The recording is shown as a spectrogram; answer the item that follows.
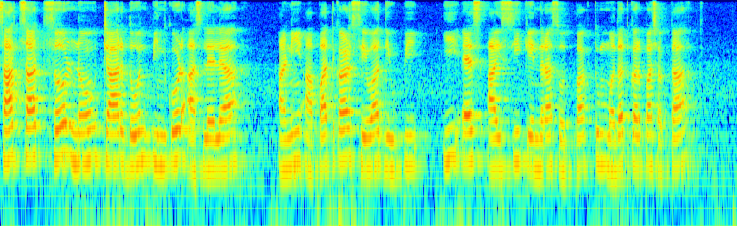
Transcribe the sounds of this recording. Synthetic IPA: sat̪sat̪səɾnəwt͡ɕaɾd̪onpinkoɽəsleljaː | ɽ̃iʔapat̪kaɭseʋad̪iwpiː | esajsikend̪ɾasod̪ʱpakt̪umːəd̪ət̪kəɾpaɕəkt̪a

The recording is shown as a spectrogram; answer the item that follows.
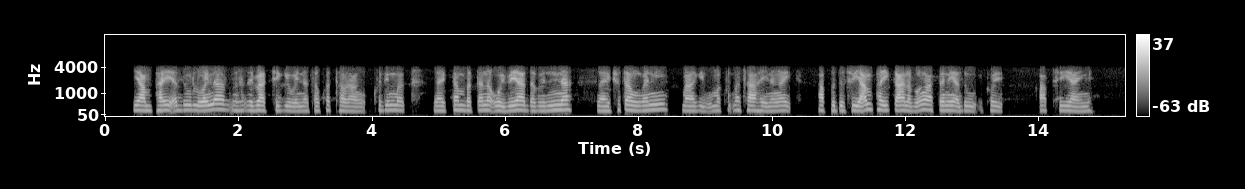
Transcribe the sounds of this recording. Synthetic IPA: jampʰajɐdulojnɐlajbak̚siɡiojnɐsawkʰɐtʰːawɾaŋkʰudiŋmɐk̚ | lajk̚tambɐtanɐojbɐjadɐbɐninɐ | lajk̚sutaŋɡani | maɡimɐkʰut̚mɐsaɦajnɐŋaj | hap̚udusujampʰajkanɐbɐŋak̚tɐniɐduikʰoj | kʰap̚sijajni

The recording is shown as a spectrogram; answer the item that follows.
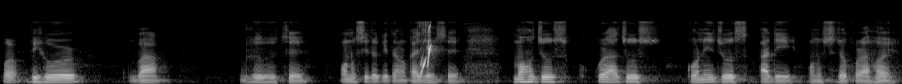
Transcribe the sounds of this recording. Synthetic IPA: pɔbiɦuɹ | ba | biɦuɦojsɛ | onustʰitɔkitamkajzɔɦojsɛmɔɦɔzuskuɹazus | kɔnizusadionustʰitɔkɔɹaɦɔj

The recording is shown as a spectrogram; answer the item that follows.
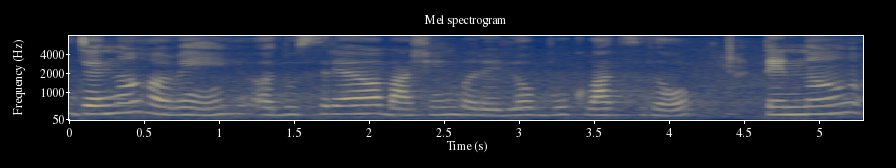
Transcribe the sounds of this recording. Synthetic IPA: d͡ʑɛnːaɦaʋẽd̪usɾjabʱaɕinbəɾelɔbukʋat͡slɔ | t̪ɛnːa

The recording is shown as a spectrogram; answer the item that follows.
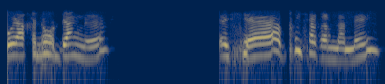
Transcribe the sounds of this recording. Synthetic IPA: ɔjakʰanɯhɔdaŋnɯ | esepʰɯjsaɡanːanɯj

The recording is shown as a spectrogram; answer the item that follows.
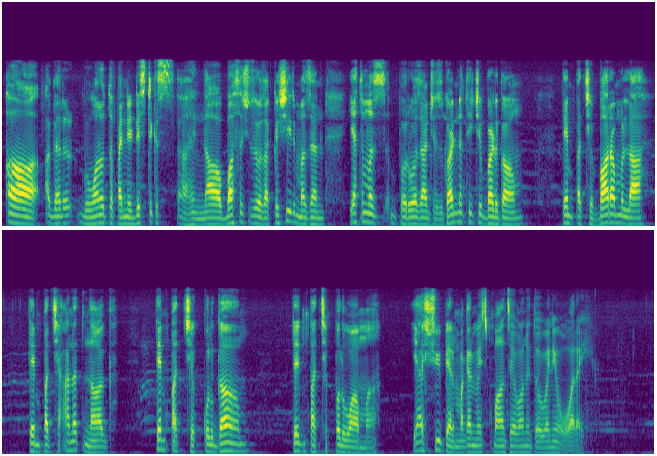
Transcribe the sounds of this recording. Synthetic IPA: aːɐɡɐɾbuʋaːnot̪opɐnːiɖisʈɾiksɦinaːwbɐsɐʃusɾoːzaːkɐʃiːɾmɐzɐn | jɐt̪ʰmɐzbɾoːzãːnt͡ʃʰisɡɐɖnɐt̪ʰit͡ʃʰibɐɽɡaːm | t̪empɐt̪̚t͡ʃʰibaːɾamulːa | t̪empɐt̪̚t͡ʃʰḭʔɐ̰nɐt̪naːɡ | t̪empɐ̰t̪̚t͡ʃʰikulɡaːm | t̪enpɐt̪̚t͡ʃʰipulʋaːma̰ | jaʃuipʲenmɐɡɐɾmespãːnt͡seʋaːnut̪oʋɐnio̰ːɾɐ̰i

